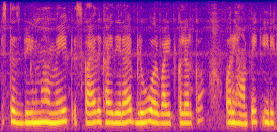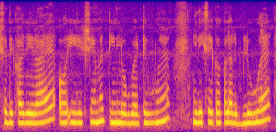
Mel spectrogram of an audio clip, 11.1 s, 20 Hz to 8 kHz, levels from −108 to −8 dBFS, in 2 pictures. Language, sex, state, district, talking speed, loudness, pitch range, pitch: Hindi, female, West Bengal, Dakshin Dinajpur, 215 wpm, -14 LUFS, 225-245 Hz, 230 Hz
